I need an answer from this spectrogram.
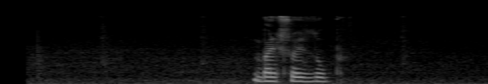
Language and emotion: Russian, neutral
